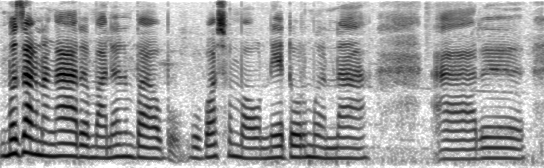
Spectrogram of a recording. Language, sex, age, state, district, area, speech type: Bodo, female, 45-60, Assam, Baksa, rural, spontaneous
